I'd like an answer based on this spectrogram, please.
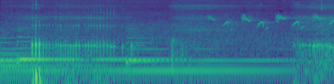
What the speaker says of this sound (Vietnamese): Và ngáy.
